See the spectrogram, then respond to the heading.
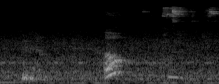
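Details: Children pretending to have hiccups during play: a single hic-like vocal catch from a child; imitation hiccups, not true hiccups.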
